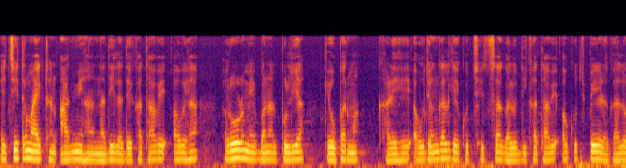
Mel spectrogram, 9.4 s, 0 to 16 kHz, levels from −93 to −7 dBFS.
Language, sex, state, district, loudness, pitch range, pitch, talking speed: Chhattisgarhi, male, Chhattisgarh, Raigarh, -17 LUFS, 115-125 Hz, 120 Hz, 210 wpm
